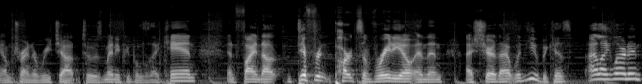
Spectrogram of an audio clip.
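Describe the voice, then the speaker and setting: A man at medium pitch talks at a fairly quick pace. Music plays in the background. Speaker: radio morning show host. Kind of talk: casual talk to camera.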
